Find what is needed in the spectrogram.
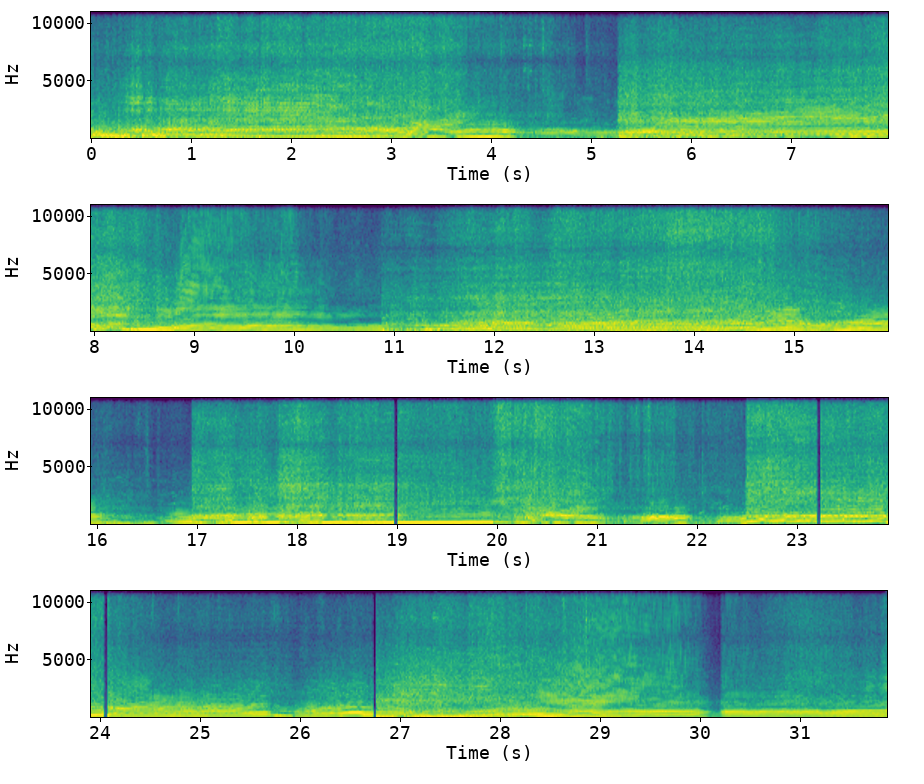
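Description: Several rally cars on a loose gravel stage, one after another, engines revving hard with pitch that climbs and drops sharply at each gear change and lift-off as they slide through the corners.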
